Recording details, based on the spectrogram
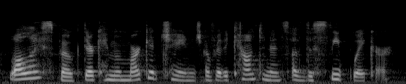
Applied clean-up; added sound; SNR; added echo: none; none; none; none.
